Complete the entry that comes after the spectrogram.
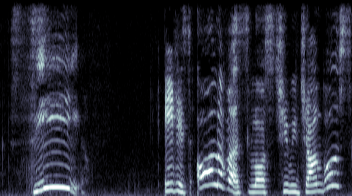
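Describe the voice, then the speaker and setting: A woman performs in a put-on character voice at a high pitch. She speaks at a very slow pace with very wide pitch swings. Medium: read story.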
